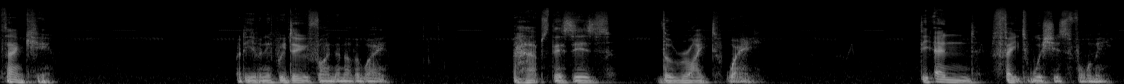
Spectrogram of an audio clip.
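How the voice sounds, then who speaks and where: With a husky bass voice, slow pace and frequent pauses, a man gives a heavily acted performance as a learned, eloquent male wizard in a video game. He speaks in tender, formal, articulate phrasing while soft music plays beneath the game audio.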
